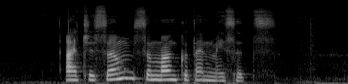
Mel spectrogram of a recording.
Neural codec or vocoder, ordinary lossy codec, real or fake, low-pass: vocoder, 44.1 kHz, 128 mel bands every 256 samples, BigVGAN v2; none; fake; none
